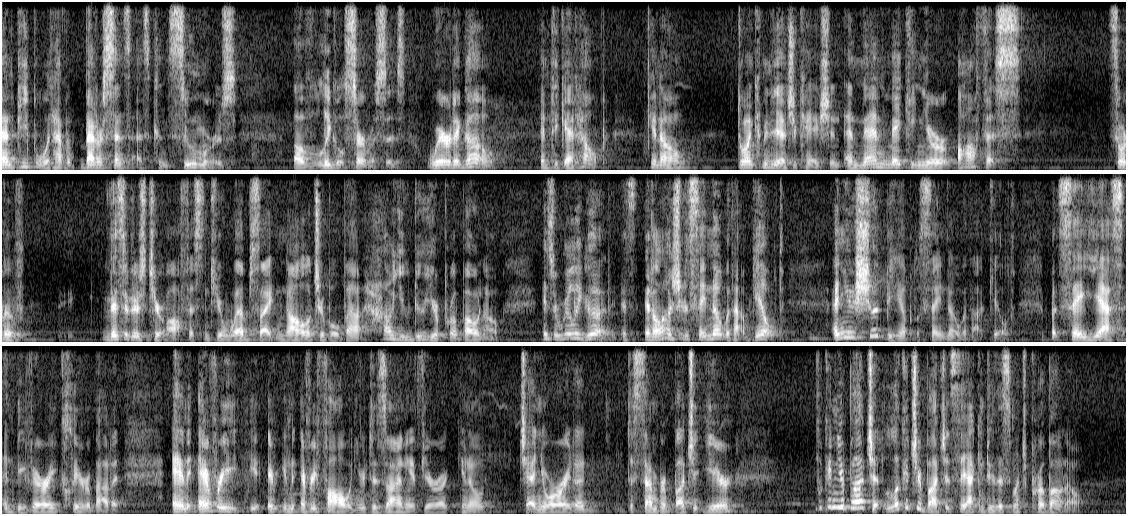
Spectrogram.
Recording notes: This episode is part two of a three-part recording at the 2023 Annual Meeting.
